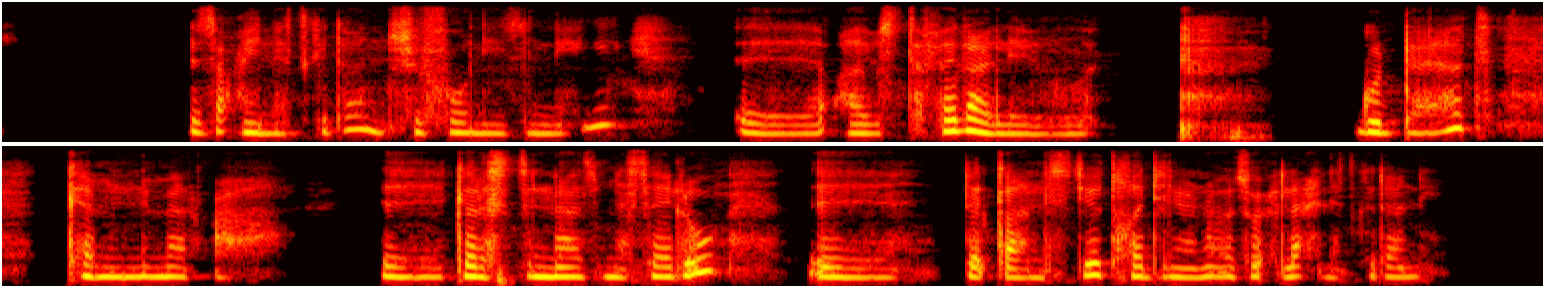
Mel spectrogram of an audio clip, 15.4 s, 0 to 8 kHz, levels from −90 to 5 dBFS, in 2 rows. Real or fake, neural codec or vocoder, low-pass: fake; vocoder, 22.05 kHz, 80 mel bands, WaveNeXt; 7.2 kHz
